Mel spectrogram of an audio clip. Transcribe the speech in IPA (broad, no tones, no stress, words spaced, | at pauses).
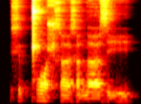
xepɡ͡ǁɒːʃ xæːxæn̪æː ziː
